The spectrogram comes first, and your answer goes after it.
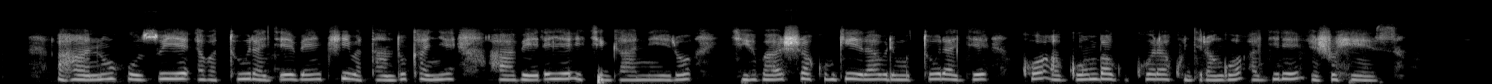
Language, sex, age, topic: Kinyarwanda, female, 25-35, finance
